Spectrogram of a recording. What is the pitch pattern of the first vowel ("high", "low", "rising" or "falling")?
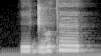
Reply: low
